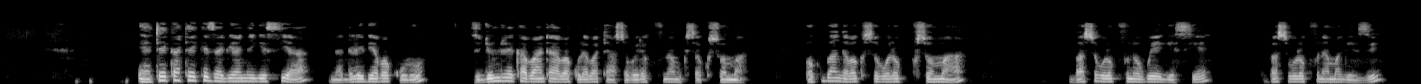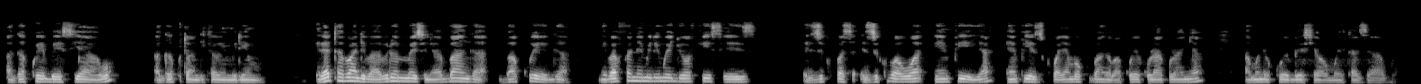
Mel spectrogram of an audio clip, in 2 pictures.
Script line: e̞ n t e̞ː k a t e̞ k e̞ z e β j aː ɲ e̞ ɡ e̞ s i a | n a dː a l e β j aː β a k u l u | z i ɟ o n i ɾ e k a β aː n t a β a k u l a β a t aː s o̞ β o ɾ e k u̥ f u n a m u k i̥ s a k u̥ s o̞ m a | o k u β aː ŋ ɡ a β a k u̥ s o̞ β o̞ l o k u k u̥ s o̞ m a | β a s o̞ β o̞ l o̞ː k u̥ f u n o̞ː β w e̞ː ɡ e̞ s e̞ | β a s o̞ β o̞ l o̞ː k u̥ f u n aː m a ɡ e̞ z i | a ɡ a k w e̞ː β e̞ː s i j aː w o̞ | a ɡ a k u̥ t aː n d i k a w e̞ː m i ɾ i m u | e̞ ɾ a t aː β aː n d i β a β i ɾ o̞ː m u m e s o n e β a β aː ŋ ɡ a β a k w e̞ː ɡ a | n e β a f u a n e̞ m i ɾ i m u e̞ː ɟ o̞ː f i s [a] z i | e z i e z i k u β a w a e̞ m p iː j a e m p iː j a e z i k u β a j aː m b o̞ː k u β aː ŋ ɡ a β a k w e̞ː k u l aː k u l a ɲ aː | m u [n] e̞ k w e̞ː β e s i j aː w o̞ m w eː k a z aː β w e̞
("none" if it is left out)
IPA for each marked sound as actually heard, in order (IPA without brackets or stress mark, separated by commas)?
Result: e, n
